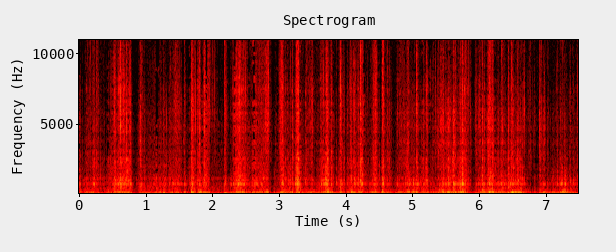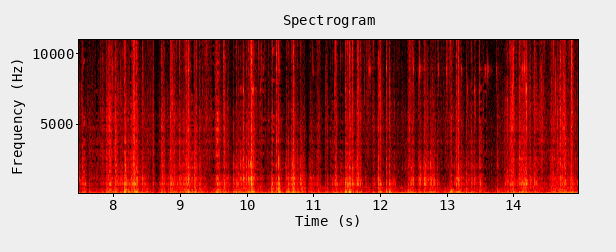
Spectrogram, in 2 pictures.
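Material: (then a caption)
Cherry pits. Fingernails of both hands scratch fast over a cotton canvas pillow filled with cherry pits. The result is a dense, continuous, low rustling patter that rattles steadily for the whole clip and grows slightly louder toward the end.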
